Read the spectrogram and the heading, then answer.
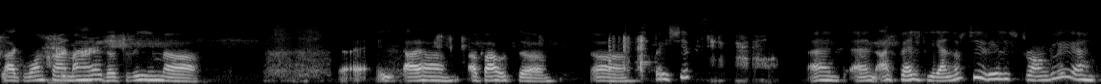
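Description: A woman from Austria with an Austrian German accent, introducing herself hesitantly in a class, with many restarts. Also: mid-range voice. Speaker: class participant. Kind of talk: casual spoken introduction. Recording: muffled lo-fi call line with faint noise.

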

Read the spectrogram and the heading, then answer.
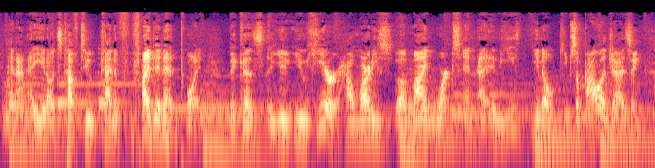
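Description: A man's voice: medium pitch, moderate pace, few pauses, music in the background. A man hosting a podcast, talking casually and off the cuff in a hesitant, rambling way peppered with uhs. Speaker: podcast host. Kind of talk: casual chat, unscripted sign-off to listeners.

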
